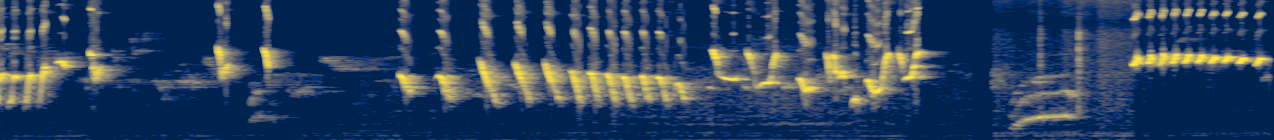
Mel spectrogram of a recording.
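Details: White-rumped shama lure song meant to provoke a reply from other shamas. A long, varied run of loud whistled and chattering phrases with fast repeated downslurred notes, a brief pause, then a high sustained trill, over a low steady hum.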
